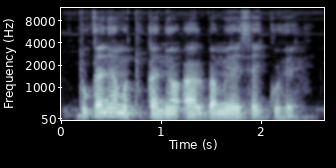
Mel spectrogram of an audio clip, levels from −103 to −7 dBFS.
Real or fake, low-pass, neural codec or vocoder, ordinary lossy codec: fake; 10.8 kHz; vocoder, 44.1 kHz, 128 mel bands every 256 samples, BigVGAN v2; none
